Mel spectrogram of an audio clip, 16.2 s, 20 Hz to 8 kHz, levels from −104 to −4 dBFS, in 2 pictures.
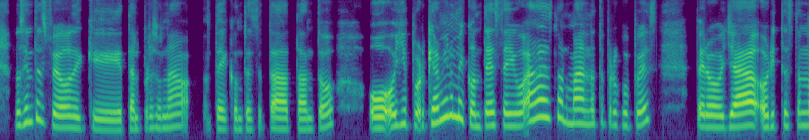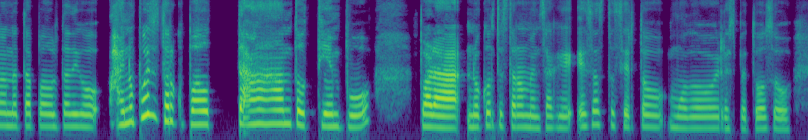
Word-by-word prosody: ¿no 245 - -2
sientes 295 +2 -3
feo, 205 -2 +3
de 195 -2 -2
que 165 -3 -3
tal 185 0 -3
persona, 200 +3 -4 0.2
te 185 -3 -3
conteste 180 -1 -7
cada 185 -1 +1
tanto?" 180 +7 -3 0.3
O 195 0 +5
oye, 260 +4 +1
¿por - - -2
qué 280 - +3
a - - +3
mí 375 - +3
no 415 - +2
me 375 -3 +2
contesta? 235 +1 0
Y 230 - +1
digo: 230 +1 0
"Ah, 370 +7 +5
es 380 - -4
normal, 275 -7 +2
no 260 - -6
te - - -15
preocupes," 245 - -5 0.4
pero 215 -1 +2
ya 225 +3 +7
ahorita 225 0 -1
estando 235 +1 -5
en 230 -1 -3
etapa 225 0 -3
adulta 225 0 -3
digo: 220 -1 -2
"Ay 250 - +2
no 295 +3 +2
puedes 420 +6 +4
estar 315 -4 +3
ocupado, 290 - -7 0.5
tanto 265 -1 +3
tiempo 225 +2 -2 0.5
para 205 -3 +7
no 210 0 -3
contestar 225 -2 -3
un 215 - -1
mensaje." 200 0 -5
Es 225 +2 -4
hasta 250 -1 -5
cierto 215 -1 -5
modo 195 -1 -5
irrespetuoso 185 -1 -7
225 Hz, 195 wpm, -25 LUFS, 200-255 Hz, 0.5 s, ya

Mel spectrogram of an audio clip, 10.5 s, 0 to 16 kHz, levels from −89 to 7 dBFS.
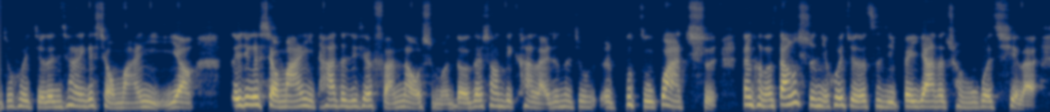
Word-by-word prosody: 就 195 - -6
会 195 -2 -2
觉 165 0 -3
得 175 - +3
你 180 - -5
像 220 -1 -2
一 195 - -3
个 215 - 0
小 195 - -2
蚂 160 +2 -4
蚁 175 - -1
一 - - -8
样， 170 -3 +4 0.4
所 225 - +7
以 - - +2
这 260 - +4
个 255 - +9
小 235 - +5
蚂 185 +3 +1
蚁 210 - 0
它 210 +4 -2
的 205 - -1
这 195 0 -3
些 205 0 +2
烦 175 -5 -4
恼 185 -3 -1
什 - - -14
么 140 0 -8
的， 160 -1 +2
在 195 +2 +1
上 205 -1 -4
帝 190 - -3
看 170 - -6
来 145 - -2
真 175 +3 -6
的 190 - -6
就 180 +1 -8
呃， 175 - -4
不 260 - +2
足 190 -5 -1
挂 210 -1 +4
齿， - - -8 0.2
但 255 0 +3
可 240 -1 0
能 200 - +1
当 260 +4 +7
时 235 -6 -3
你 210 -4 0
会 240 +5 +2
觉 205 -4 0
得 185 - +2
自 195 +2 -7
己 170 -2 -1
被 195 -1 +2
压 185 -2 +6
得 185 - 0
喘 190 0 -10
不 165 0 -7
过 185 0 +1
气 310 - -3
来。 425 -4 0
190 Hz, 350 characters per minute, -23 LUFS, 175-215 Hz, 0.4 s, 个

